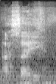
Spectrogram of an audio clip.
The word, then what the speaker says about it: Açaí: What rhymes with IC? How do you say it? Açaí.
